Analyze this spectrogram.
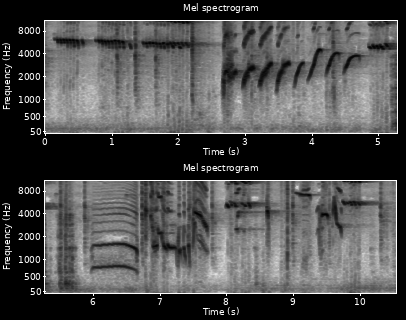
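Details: Loud, aggressive song of a wild forest white-rumped shama to rile rivals: thin high whistles, a quick series of rising slurred notes, a rapid rattle and low clear whistles.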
